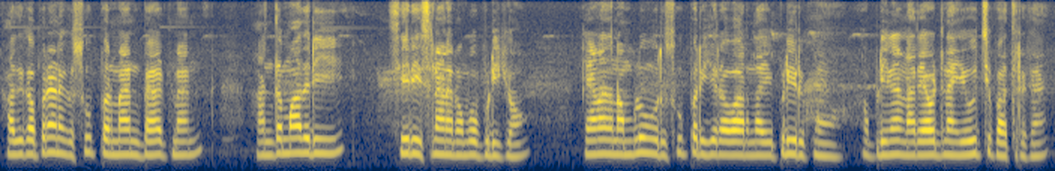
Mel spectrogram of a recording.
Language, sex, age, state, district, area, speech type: Tamil, male, 18-30, Tamil Nadu, Cuddalore, rural, spontaneous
